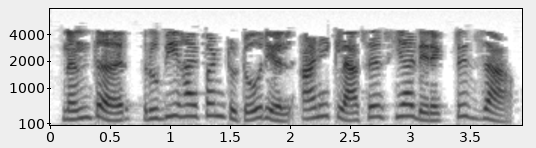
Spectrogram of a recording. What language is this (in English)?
Marathi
